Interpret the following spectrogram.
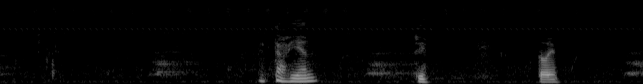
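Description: Crickets chirping steadily, with three short, loud vocal sounds from a person about three, four and five and a half seconds in; these vocal sounds are the loudest events.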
